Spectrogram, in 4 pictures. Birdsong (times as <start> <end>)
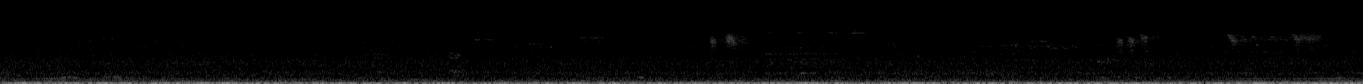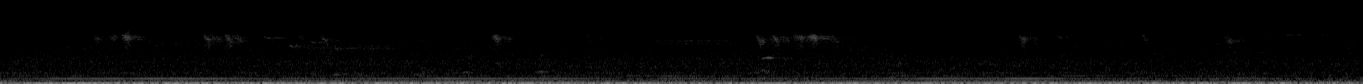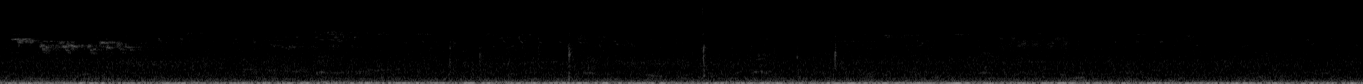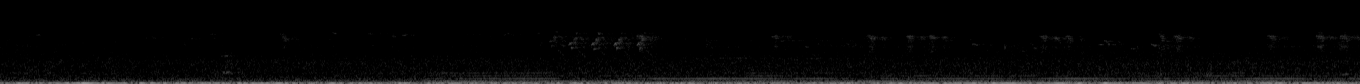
14.6 54.4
